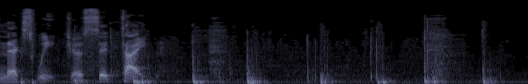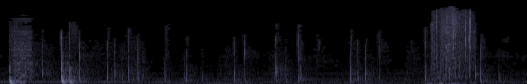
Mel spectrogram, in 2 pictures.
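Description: Footsteps thud steadily across a wooden floor.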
